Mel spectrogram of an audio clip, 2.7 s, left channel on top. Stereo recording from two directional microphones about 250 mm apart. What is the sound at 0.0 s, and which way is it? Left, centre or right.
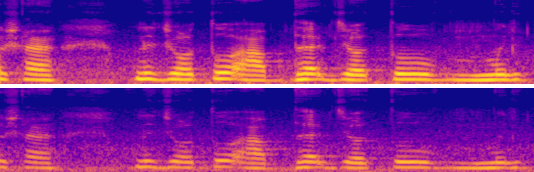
A woman's voice, left.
